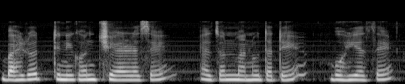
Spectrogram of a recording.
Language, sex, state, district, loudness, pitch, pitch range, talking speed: Assamese, female, Assam, Sonitpur, -16 LUFS, 215 Hz, 210-225 Hz, 135 wpm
